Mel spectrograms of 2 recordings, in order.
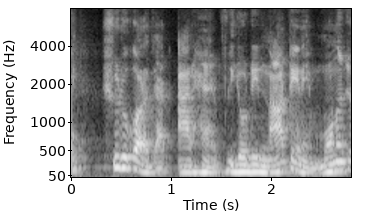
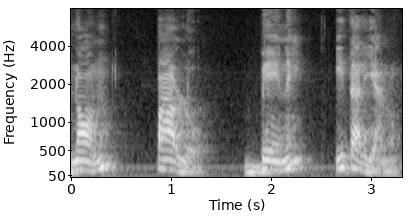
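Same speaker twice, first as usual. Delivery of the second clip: slow, separated Italian words; much slower than usual. Shown as a demonstration. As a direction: give each word on its own. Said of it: "প্রত্যেকটা কিন্তু ভেঙে ভেঙে বললাম".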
